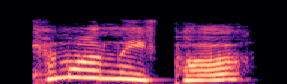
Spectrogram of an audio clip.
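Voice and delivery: cheerful call over the shoulder. A narrator's reading. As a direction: call back to your sister while running off. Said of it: "Squirrelpaw called over her shoulder".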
